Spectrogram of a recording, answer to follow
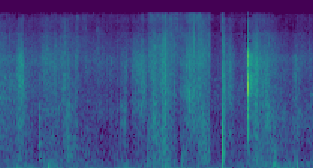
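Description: Scattered light knocks and clicks over a faint hiss, the sharpest about three seconds in: small handling noises.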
